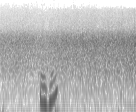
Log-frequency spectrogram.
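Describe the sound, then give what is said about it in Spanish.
Steady applause from everyone present in the hemicycle of Spain's Congress, a dense continuous wash of clapping with a brief voice cutting through early on, as the King and Queen, the Princess of Asturias and Infanta Sofía enter for the solemn opening of the Cortes. “Aplauso de todos los presentes.”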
